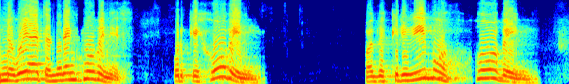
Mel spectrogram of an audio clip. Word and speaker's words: jóvenes: Claro, sabiendo que la antepenúltima sílaba es nuestra la mayor fuerza de voz, como en el caso de música, médico, pájaro, jóvenes. Y me voy a detener en jóvenes porque jóvenes, cuando escribimos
